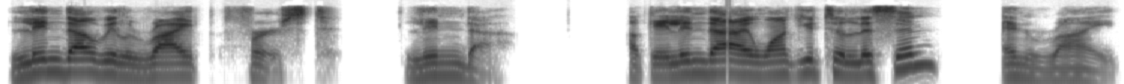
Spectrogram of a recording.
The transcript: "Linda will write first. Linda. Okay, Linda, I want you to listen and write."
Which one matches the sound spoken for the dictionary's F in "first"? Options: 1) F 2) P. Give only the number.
1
